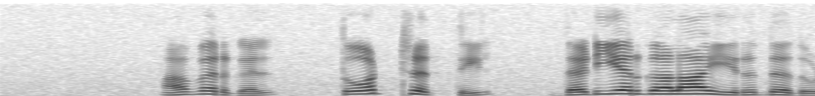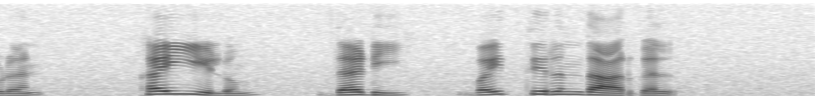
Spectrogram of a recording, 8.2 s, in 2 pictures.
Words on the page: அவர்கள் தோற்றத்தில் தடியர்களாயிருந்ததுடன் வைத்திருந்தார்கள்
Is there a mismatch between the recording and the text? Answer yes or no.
yes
